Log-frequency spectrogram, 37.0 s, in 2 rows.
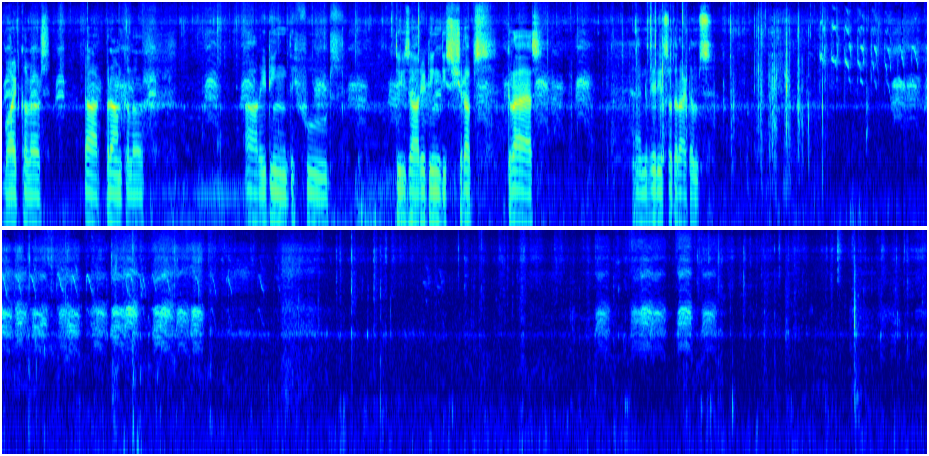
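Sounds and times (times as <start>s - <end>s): bird harsh calls: 0.0s - 12.7s, 16.0s - 25.0s, 30.3s - 32.9s
goats browsing on twigs: 0.0s - 37.0s.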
